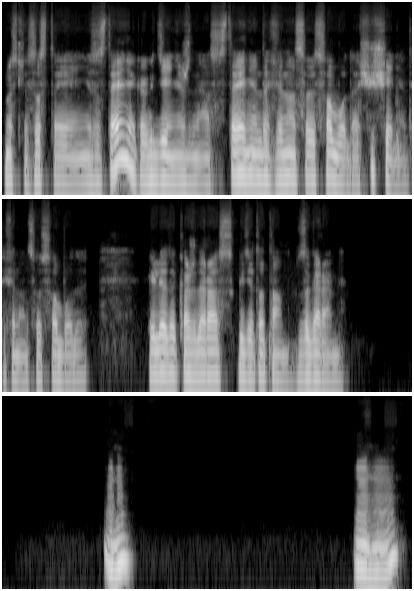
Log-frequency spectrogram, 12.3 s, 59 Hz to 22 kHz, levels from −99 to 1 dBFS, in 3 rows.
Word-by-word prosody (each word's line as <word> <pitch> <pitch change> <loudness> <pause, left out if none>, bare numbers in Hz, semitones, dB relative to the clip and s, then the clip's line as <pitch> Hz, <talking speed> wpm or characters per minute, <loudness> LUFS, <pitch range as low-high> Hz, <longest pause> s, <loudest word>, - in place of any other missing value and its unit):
смысле 100 -2 -4
состояние, 95 -2 -3
не 95 - -3
состояние 145 - +4
как 100 +1 +1
денежное, 95 -2 0
а - - -6
состояние, 110 +4 +3
да, 105 - +1
финансовой 105 0 0
свободы, 95 -5 0
ощущение 95 -6 -2
этой 85 - -17
финансовой 90 0 -7
свободы? 95 +1 -5 0.6
Или 110 +1 +4
это 110 -1 +2
каждый 105 0 +2
раз 105 -1 +1
где-то 100 -2 -1
там, 95 -1 -6
за 100 +1 -1
горами? 90 -2 -2 1.7
Мгм. 135 +4 +4 2.2
Мгм. 115 +6 +3
100 Hz, 120 wpm, -26 LUFS, 95-105 Hz, 2.2 s, состояние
